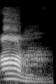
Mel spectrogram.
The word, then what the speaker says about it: earn: EARN আর্ন হওয়ার কথা, কিন্তু আমরা যখন উচ্চারণ করতে যাব তখন আমরা আরটাকে হাইড করে ঠিক এভাবে বলবো আর্ন।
